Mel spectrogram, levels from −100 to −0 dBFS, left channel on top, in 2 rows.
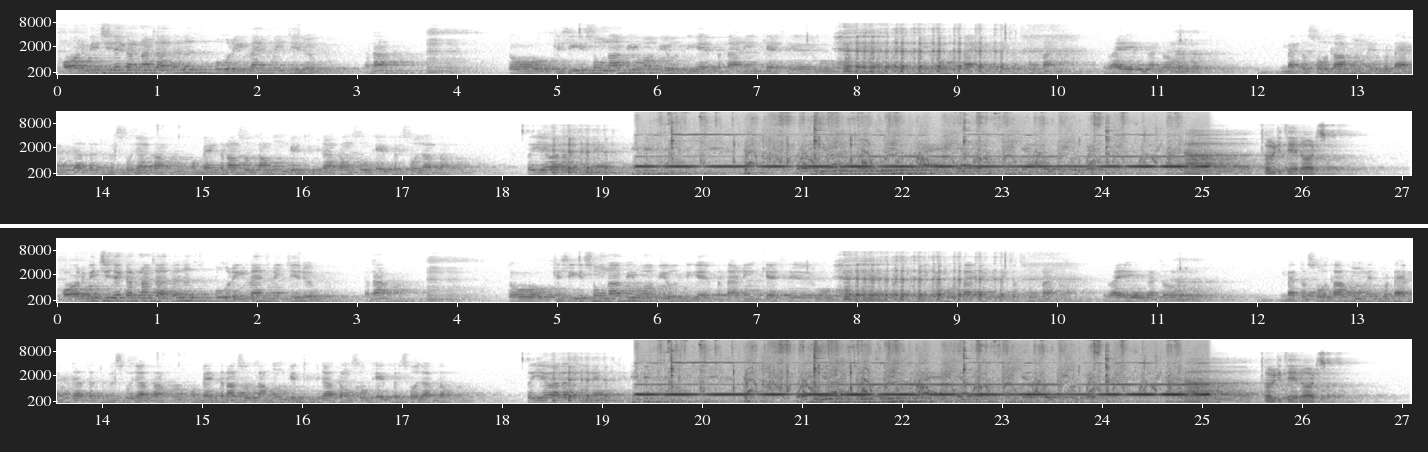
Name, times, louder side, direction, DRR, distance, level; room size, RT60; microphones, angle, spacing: voice 1, 0.1-2.6 3.1-3.4 4.5-10.0 10.5-11.4 12.0-17.6 18.3-19.7 20.0-24.0 24.6-24.9, right 1 dB, 50° right, 5 dB, 4.9 m, -46 dB
voice 2, 3.7-4.1 7.8-9.3 11.1-11.5 18.7-18.8 24.8-26.2, equal, 5° left, 2 dB, 1.7 m, -44 dB
sound 1, 19.3-25.1, right 4 dB, 25° right, 0.7 m, -32 dB
28.5 x 19.5 x 9.3 m, 1.4 s
head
